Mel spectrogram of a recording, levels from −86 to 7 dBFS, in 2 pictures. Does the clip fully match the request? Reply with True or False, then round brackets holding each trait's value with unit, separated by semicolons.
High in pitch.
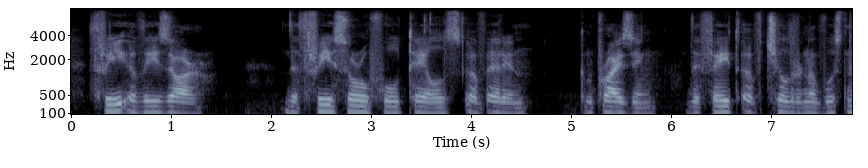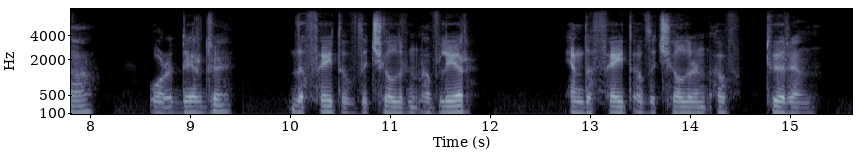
False (115 Hz)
